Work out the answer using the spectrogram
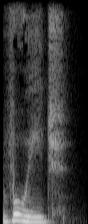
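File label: "voyage", British English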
